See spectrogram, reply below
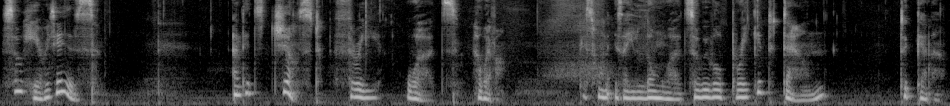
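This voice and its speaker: A woman doing a whispered ASMR teacher roleplay, softly and deliberately drawing out and enunciating her words. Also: sits low, sing-song. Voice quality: breathy, soft whisper. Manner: slow, deliberate, drawn-out enunciation. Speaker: ASMR roleplay host as a teacher of demonic Latin incantations.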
